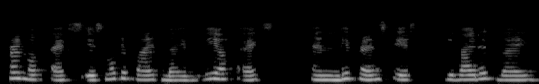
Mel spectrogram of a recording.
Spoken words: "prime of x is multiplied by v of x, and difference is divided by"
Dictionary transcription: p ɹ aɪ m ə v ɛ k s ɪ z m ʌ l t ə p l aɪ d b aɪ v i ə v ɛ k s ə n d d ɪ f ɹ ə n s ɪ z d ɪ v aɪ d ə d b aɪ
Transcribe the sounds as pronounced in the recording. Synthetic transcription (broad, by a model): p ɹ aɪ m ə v ɛ k s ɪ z m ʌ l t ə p l aɪ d b aɪ b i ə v ɛ k s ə n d d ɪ f ɹ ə n s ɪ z d ɪ v aɪ d ə d b aɪ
